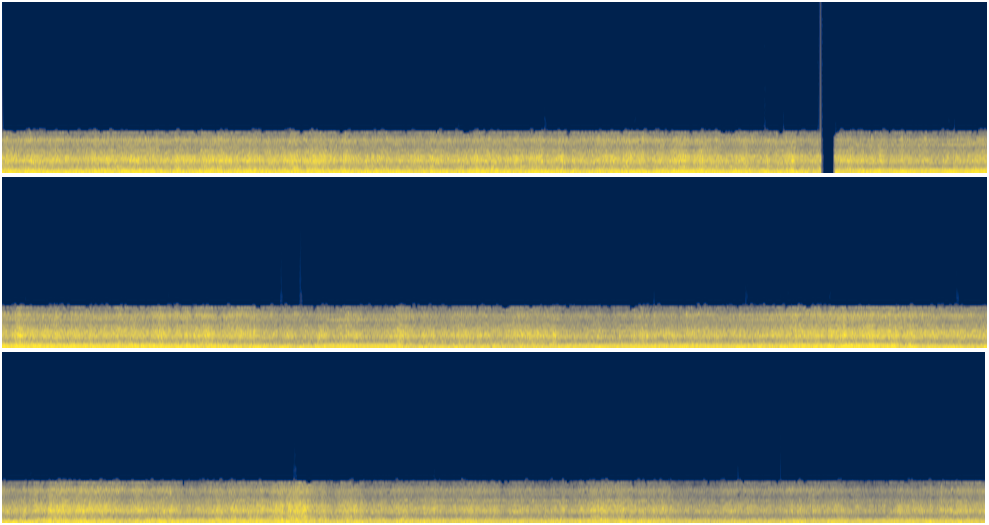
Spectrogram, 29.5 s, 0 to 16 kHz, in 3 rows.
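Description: Turbocharged 2006 Suzuki Hayabusa inline-four running on the road, its engine note climbing slowly several times under gentle acceleration, with wind rushing over the helmet-mounted microphone. The sound cuts out for an instant about eight seconds in.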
